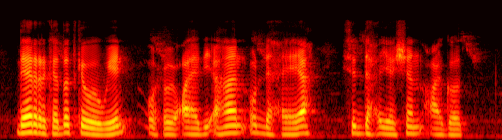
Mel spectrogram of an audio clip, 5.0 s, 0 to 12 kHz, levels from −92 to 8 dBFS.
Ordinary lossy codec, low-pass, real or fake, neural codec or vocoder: none; 7.2 kHz; real; none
